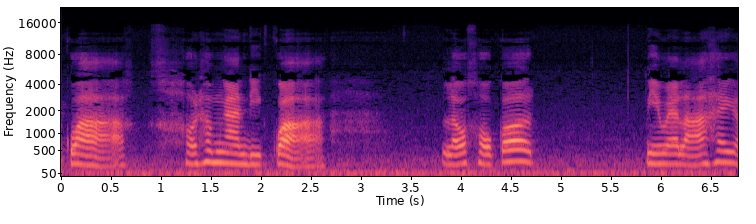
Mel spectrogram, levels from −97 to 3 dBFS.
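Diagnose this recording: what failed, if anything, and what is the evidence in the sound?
The failure is at the codec stage, and it runs through the whole speech recording. The treble sounds bright but synthetic. S sounds turn gritty and metallic, and the upper harmonics don't line up with the body of the voice. The spectrum stops dead at about 15.4 kHz. The likely cause is HE-AAC compression at a low bitrate, around 24 kbps. The coder kept only the lower band and rebuilt the top by copying it upward under a coarse envelope.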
